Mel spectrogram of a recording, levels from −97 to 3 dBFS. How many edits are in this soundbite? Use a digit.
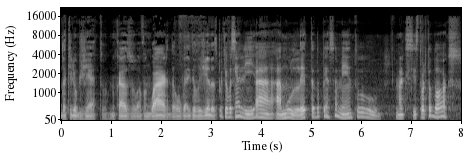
2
